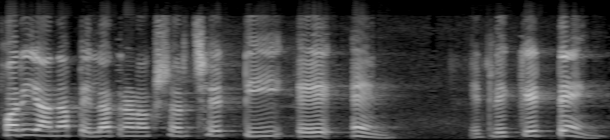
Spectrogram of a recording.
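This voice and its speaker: Woman math teacher, unhurried and patient, spells terms out letter by letter, muffled lo-fi sound. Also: on the high side, expressive. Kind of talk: board-writing math lesson.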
